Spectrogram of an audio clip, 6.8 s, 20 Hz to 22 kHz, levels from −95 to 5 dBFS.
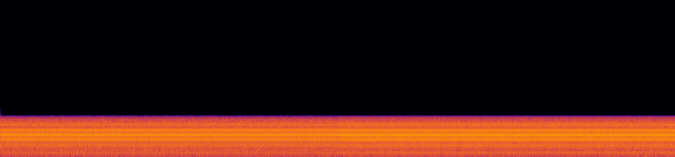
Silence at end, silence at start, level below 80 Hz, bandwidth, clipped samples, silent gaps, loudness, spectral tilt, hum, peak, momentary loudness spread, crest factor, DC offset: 0 s; 0 s; under -90 dBFS; 6 kHz; under 0.1%; none; -13 LUFS; -1.5 dB/octave; none; -2 dBFS; 1 LU; 14 dB; under 0.1%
